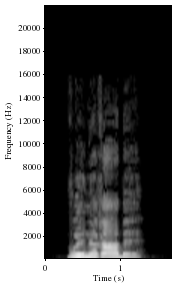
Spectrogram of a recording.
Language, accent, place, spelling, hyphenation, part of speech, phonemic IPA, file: German, Germany, Berlin, vulnerabel, vul‧ne‧ra‧bel, adjective, /vʊlneˈʁaːbl̩/, De-vulnerabel.ogg
- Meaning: vulnerable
